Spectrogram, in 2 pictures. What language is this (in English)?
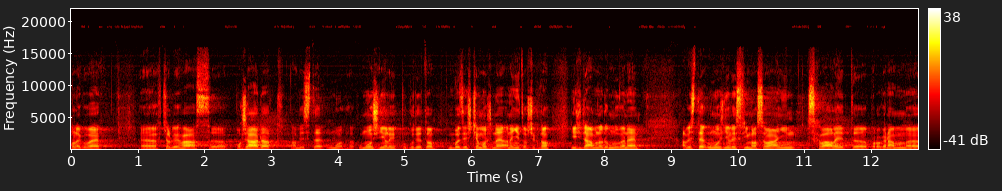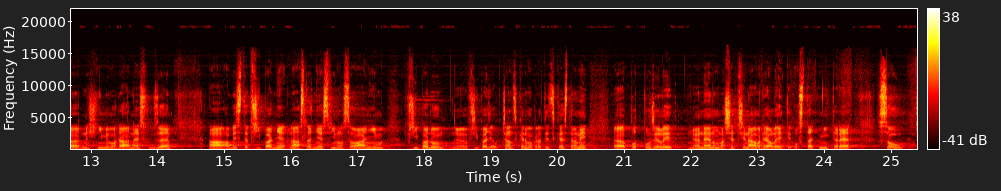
Czech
